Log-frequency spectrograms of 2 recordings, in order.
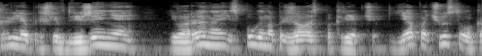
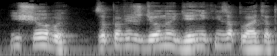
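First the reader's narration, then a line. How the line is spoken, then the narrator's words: Smirking snort. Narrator (Russian): хмыкнул Рабан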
